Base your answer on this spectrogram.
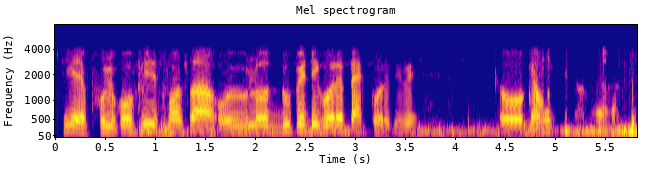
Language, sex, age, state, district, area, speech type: Bengali, male, 18-30, West Bengal, Bankura, rural, conversation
